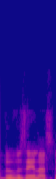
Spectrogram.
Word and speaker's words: vuvuzela: I didn't even know what a vuvuzela was. Did I say it right? Vuvuzela? – Yeah, vuvuzelas.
